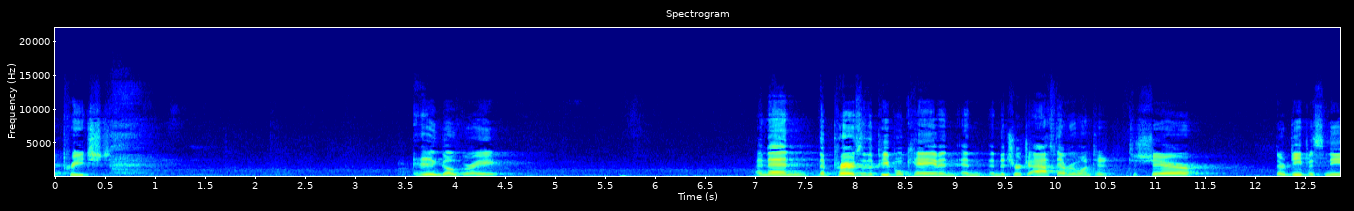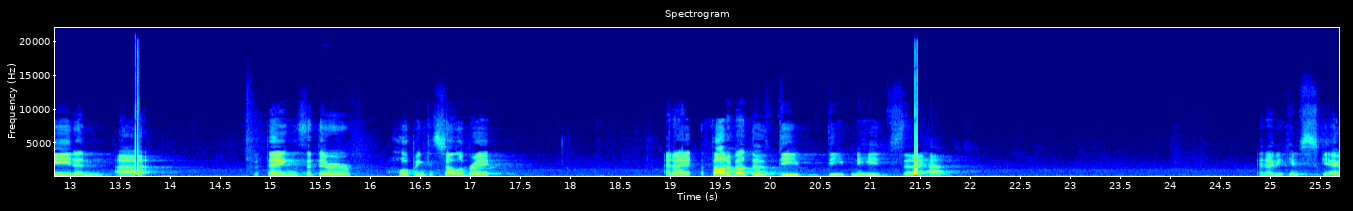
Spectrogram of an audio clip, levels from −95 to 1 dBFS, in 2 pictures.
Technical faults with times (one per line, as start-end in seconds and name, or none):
8.78-8.82 compressed frames skipped
13.65-13.67 invalid numbers at full scale
15.75-15.81 compressed frames skipped
19.14-19.20 compressed frames skipped
21.44-21.47 invalid numbers at full scale
25.17-25.22 compressed frames skipped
